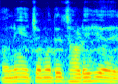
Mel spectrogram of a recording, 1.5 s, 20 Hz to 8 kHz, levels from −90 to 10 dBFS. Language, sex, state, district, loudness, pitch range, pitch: Marathi, male, Maharashtra, Chandrapur, -20 LUFS, 130-135 Hz, 135 Hz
